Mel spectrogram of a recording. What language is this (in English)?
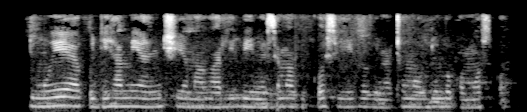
Swahili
